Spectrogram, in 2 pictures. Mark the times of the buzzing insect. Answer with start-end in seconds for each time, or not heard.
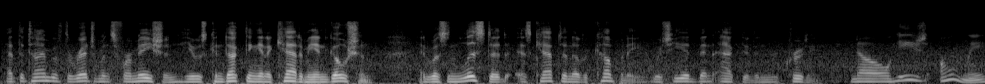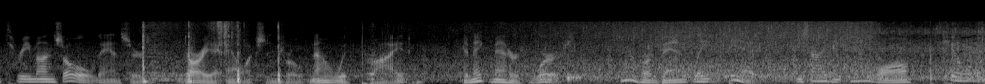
11.0-15.8.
